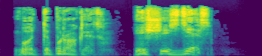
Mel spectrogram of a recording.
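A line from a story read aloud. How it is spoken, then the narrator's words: Hoarse voice. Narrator (Russian): Хриплый голос звонившего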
